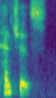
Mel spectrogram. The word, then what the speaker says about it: Hentges: I'm saying is it Hented? – It's Hentges.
